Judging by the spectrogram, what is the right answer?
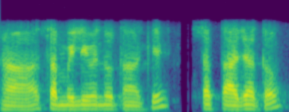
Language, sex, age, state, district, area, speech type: Sindhi, male, 45-60, Uttar Pradesh, Lucknow, urban, conversation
